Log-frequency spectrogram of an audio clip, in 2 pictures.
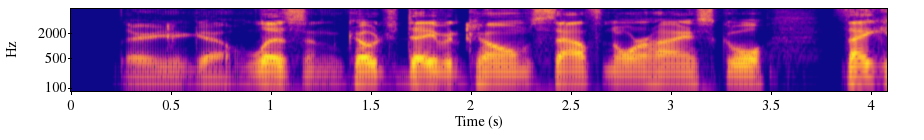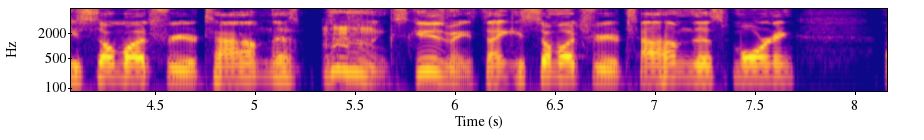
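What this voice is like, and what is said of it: Hoarse, failing voice. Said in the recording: “I'm losing my voice”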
